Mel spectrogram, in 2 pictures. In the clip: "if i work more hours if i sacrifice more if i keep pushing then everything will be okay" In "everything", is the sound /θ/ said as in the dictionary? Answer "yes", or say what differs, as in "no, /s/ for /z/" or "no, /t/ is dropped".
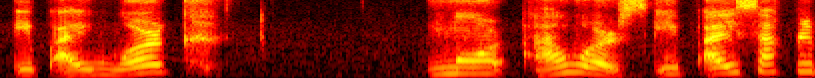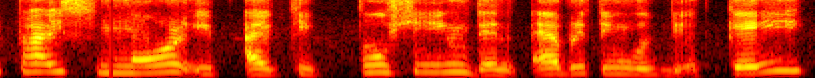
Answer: no, /t/ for /θ/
